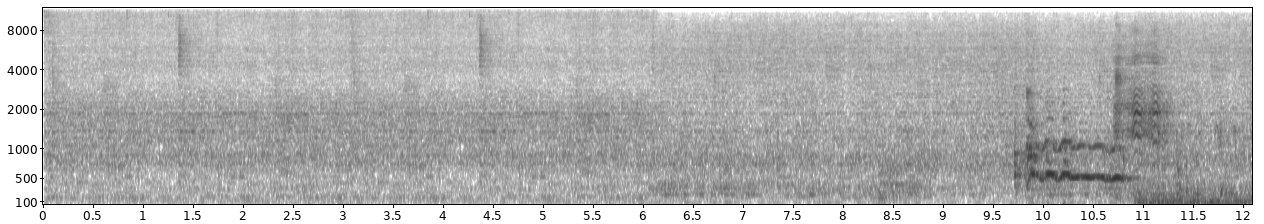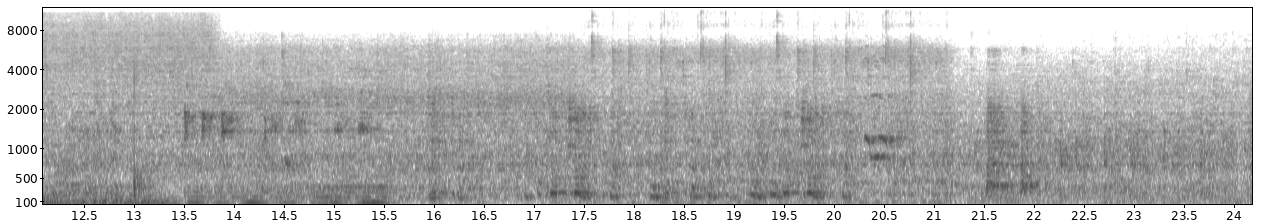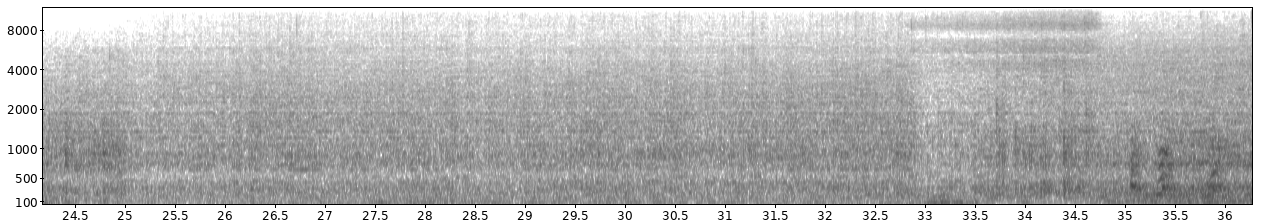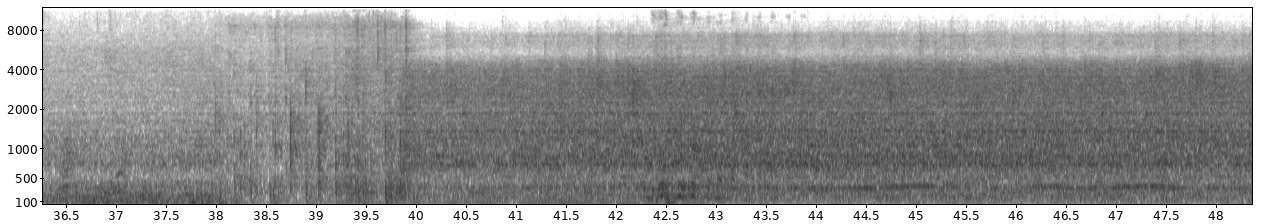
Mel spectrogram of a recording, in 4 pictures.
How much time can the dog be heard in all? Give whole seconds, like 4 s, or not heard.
4 s.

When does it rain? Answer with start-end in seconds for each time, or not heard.
0.0-48.3.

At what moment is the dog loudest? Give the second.
10 s.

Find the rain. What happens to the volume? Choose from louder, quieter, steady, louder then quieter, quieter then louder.
louder.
